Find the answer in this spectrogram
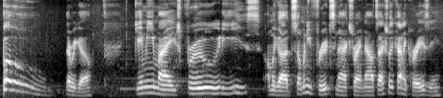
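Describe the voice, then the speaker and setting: Faint music plays behind a man with an expressive voice on the high side, hosting a casual gaming livestream at a moderate pace. He reads viewer comments aloud and chats with them in playful slang, prone to exaggerated outbursts.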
